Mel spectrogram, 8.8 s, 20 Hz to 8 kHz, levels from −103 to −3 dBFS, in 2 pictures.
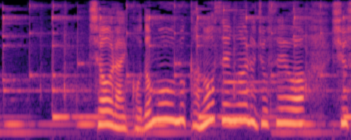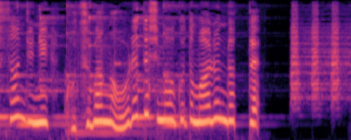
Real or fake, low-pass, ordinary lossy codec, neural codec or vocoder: real; none; none; none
